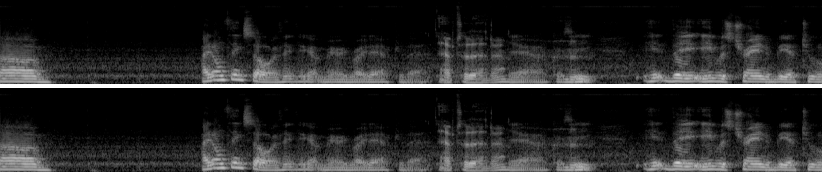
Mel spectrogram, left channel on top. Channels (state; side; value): identical; both; correlation 1.00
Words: I don't think so. I think they got married right after that. After that, huh? Yeah, because he was trained to be a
